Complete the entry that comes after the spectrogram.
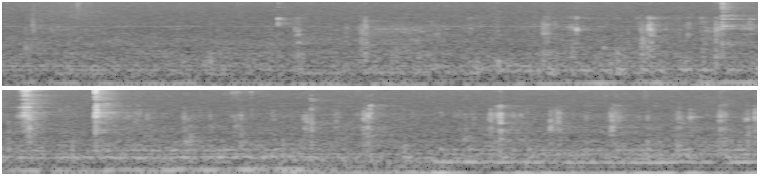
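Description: Close-miked chewing of sushi, with sharp clicks of metal chopsticks against a ceramic bowl, the loudest about six seconds in.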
